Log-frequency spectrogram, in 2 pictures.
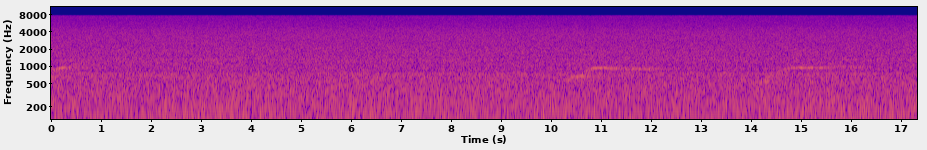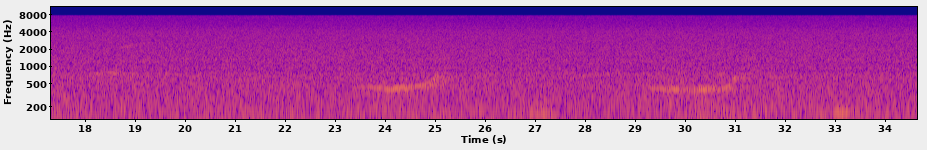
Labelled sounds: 0.0	0.4	humpback whale, 0.83 to 0.99 kHz
10.8	11.2	humpback whale, 0.83 to 1.0 kHz
14.7	15.1	humpback whale, 0.90 to 1.0 kHz
18.7	19.0	humpback whale, 2.1 to 2.4 kHz

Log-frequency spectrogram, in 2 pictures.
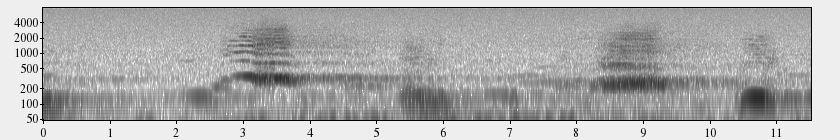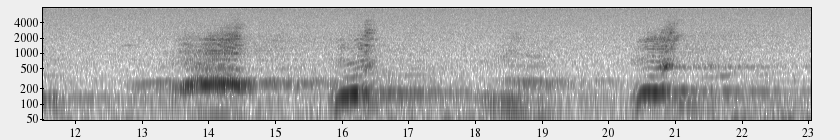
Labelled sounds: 2.7	3.7	humpback whale, 0.86 to 3.1 kHz
5.3	5.7	humpback whale, 0.80 to 0.86 kHz
13.9	14.1	humpback whale, 1.8 to 2.0 kHz
20.4	21.2	humpback whale, 1.6 to 2.3 kHz

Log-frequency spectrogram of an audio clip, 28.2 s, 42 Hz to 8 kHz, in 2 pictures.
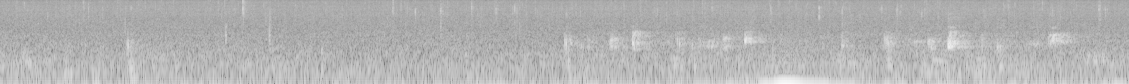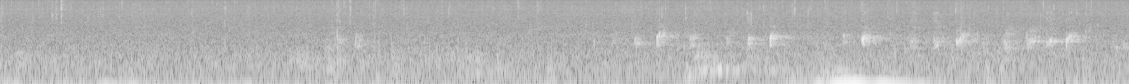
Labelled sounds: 13.1	13.4	humpback whale, 0.78 to 1.1 kHz
22.3	22.6	humpback whale, 0.78 to 1.2 kHz
23.7	24.0	humpback whale, 0.78 to 1.1 kHz
24.9	25.1	humpback whale, 0.78 to 1.1 kHz

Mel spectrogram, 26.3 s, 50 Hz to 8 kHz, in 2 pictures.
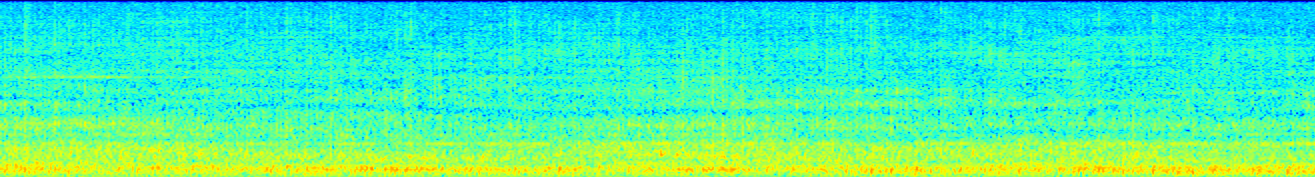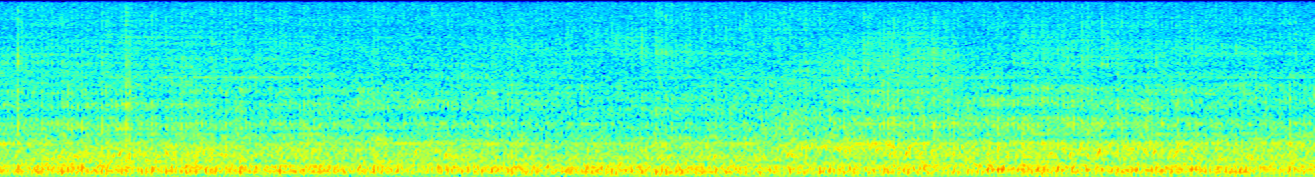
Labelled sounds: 3.1	3.4	vessel noise, 1.4 to 1.7 kHz

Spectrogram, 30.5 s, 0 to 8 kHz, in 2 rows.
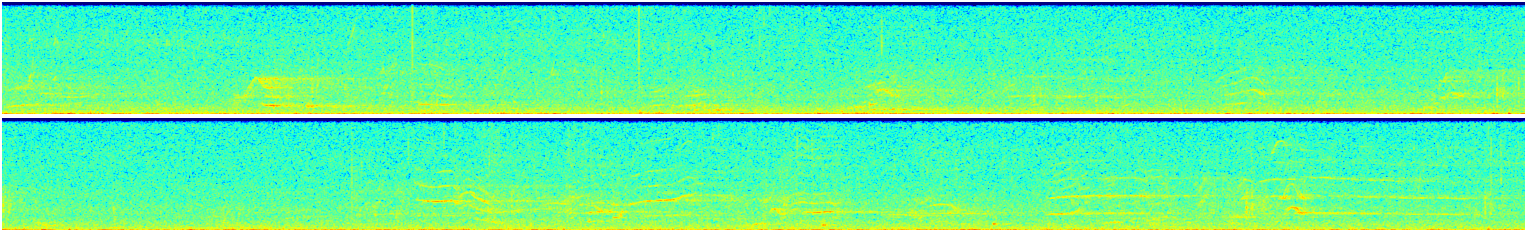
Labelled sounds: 19.3	22.3	killer whale, 0.57 to 4.3 kHz
25.6	26.9	killer whale, 0.56 to 4.8 kHz
27.4	28.7	killer whale, 0.66 to 6.3 kHz

